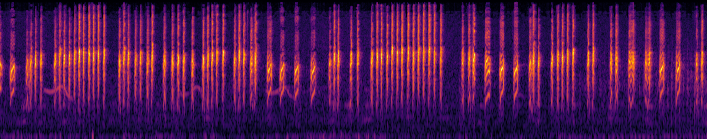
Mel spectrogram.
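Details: Scarlet-backed flowerpecker giving a rapid, steady run of sharp, high clicking ticks, packed densely across ten seconds with brief pauses, mixed with thin chirped notes; a low hum sits faintly beneath.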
